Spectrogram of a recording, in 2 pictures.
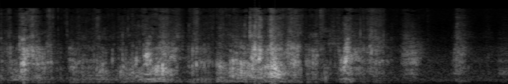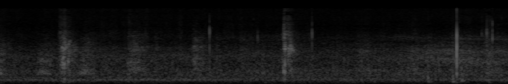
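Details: Two dogs, Jack and Bobby, playing together in a snowstorm; a loud burst of broadband, noisy barks and scuffling in the first four seconds, then quieter scattered short sounds and clicks over a low steady hum.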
